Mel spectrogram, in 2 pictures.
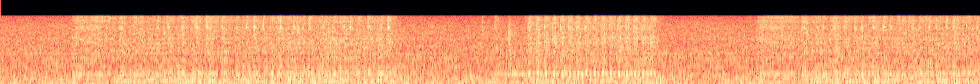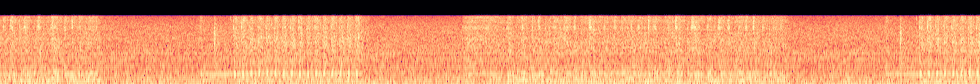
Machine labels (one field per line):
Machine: slide rail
